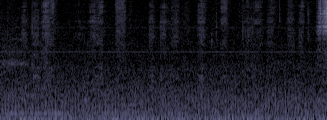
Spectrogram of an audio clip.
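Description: A pen moves over paper in brief, soft scratching strokes, very quiet and close, with a faint hiss throughout.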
